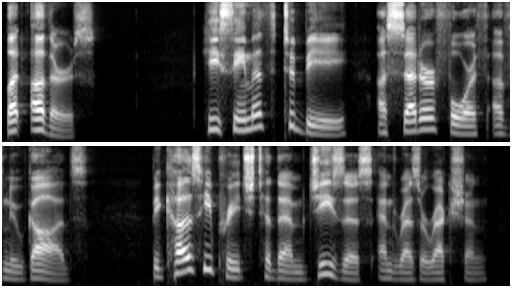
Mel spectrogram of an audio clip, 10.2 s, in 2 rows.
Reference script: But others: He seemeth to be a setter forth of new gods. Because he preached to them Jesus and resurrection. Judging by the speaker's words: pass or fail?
pass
